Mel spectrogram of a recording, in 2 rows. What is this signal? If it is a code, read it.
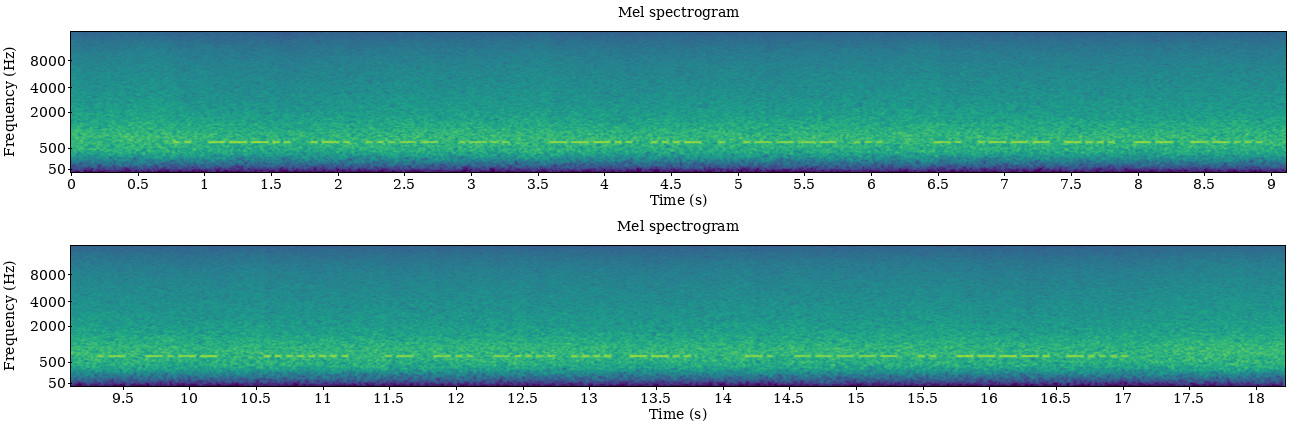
Morse code, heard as a keyed tone, hand-sent with a paddle, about 29 wpm, 680 Hz, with heavy radio static and a narrow filter. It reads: I8R3L 8VE1S NJBM7 AY <HH> AD6HZ N0I96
